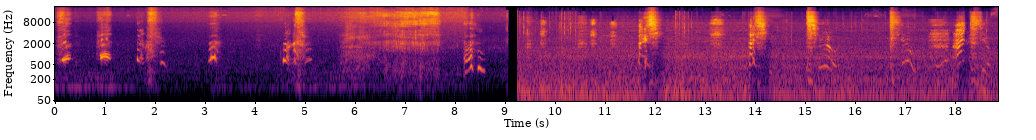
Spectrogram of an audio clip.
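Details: Girls sneezing rapidly: a series of quick, sharp sneezes in rapid succession, some with gasping in-breaths, then louder background noise; repeated sneezing.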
